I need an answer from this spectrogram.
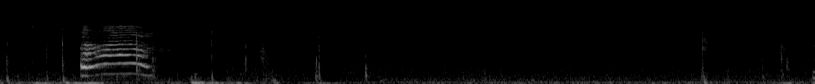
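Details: One loud, slightly wavering meow from Eric, a chatty 12-year-old British tabby cat, followed by several seconds of quiet clicks and small household noises.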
